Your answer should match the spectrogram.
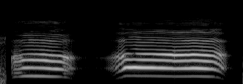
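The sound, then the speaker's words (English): A voice imitates a pained groan twice: a short drawn-out moan, a brief pause, then a longer, steady one. Fairly loud, with no words spoken. “Groan is the deep, inarticulate sound made in pain.”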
